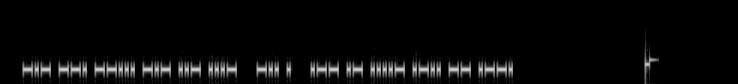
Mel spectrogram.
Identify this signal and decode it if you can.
Morse code, heard as a keyed tone, about 40 wpm, 700 Hz. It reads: KG7KUV DE WA4LMP
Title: USA Callsign DE Callsign - 6 Characters - 40wpm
